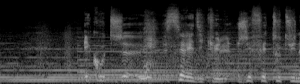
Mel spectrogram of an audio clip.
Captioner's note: panting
